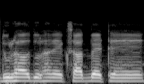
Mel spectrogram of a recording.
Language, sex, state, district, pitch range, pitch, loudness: Hindi, male, Chhattisgarh, Sarguja, 155-160 Hz, 160 Hz, -14 LUFS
